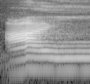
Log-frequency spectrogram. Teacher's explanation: Jadi i-nya, i sama a dipanjangin dulu sampai 6 harokat baru didengungkan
